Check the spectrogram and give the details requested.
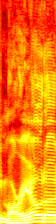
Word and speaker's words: Mariota: Mar, not Mayor.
